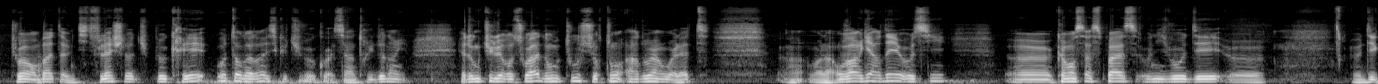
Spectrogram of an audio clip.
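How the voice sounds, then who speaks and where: A man's voice: medium pitch, no echo. A man giving a casual hands-on review of a gadget, talking loosely with many fillers and repeated tag words. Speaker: crypto hardware reviewer.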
